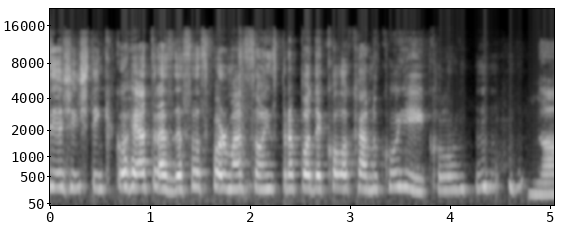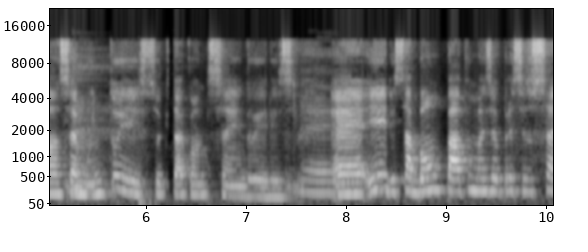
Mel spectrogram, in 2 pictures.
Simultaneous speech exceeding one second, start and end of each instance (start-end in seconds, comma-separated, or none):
none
